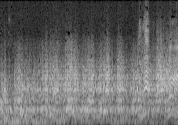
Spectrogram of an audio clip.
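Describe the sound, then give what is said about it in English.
A bomb explosion rolls out as a deep, loud, continuous rumbling roar that stays heavy and steady for the whole few seconds, with no voices over it. “The bomb must have blown.”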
